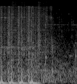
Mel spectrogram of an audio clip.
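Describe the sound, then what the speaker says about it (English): Rapid bursts of automatic gunfire from Battlefield 1 laying down covering fire, a fast rhythmic rattle of shots for most of the moment before the bursts trail off. "I'm able to just lay down covering fire"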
